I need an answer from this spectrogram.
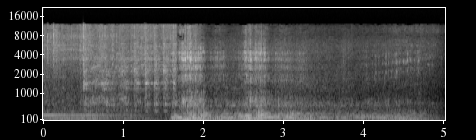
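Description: Car engine starting, then revving in a low rumble that rises and falls in pitch, after a steady hum at the start; it fades out near the end.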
